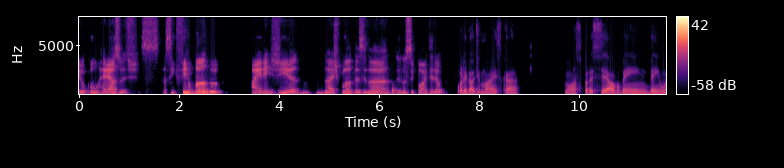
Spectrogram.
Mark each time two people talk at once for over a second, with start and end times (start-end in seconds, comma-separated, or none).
none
